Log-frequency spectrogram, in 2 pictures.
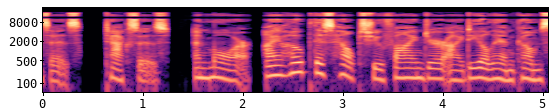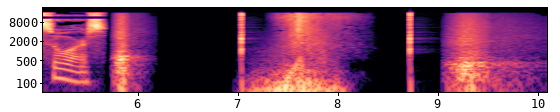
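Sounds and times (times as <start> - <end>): whoosh: 7.2 - 8.1.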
